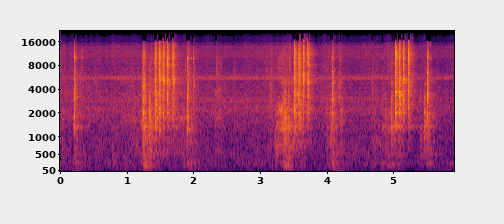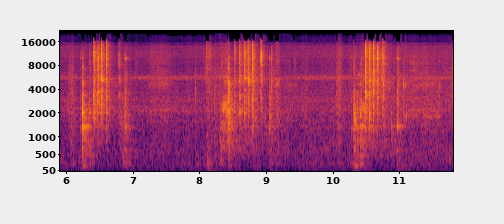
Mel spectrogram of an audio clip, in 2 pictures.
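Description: A torque wrench tightening the 36 mm wheel bearing nut on a Ford Mustang, heard as repeated bursts of metallic ratcheting clicks in short pulls with pauses between, close but moderately quiet.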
